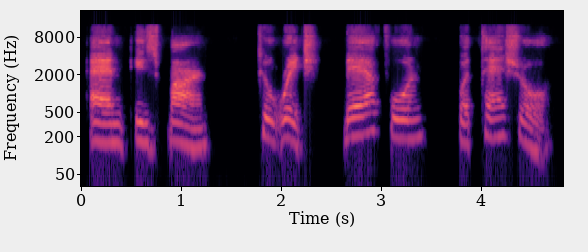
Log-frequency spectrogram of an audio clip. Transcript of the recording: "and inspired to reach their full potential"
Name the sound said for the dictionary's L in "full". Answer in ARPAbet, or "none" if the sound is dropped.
N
